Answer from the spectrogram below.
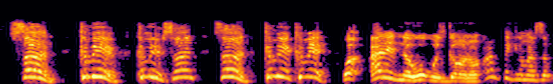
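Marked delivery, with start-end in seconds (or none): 0.1-3.2 urgent calling out. Retold or imitated. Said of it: "he started banging on the side of the tram".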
